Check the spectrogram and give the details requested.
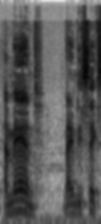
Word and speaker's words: Amand: Amand96, it's good to see you again. I think I've deduced that that is pronounced Amand based on new information that I have.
